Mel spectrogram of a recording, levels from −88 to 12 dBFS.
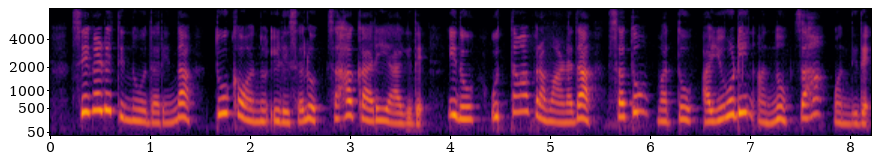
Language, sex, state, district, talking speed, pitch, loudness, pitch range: Kannada, female, Karnataka, Shimoga, 100 wpm, 275 Hz, -23 LUFS, 230-345 Hz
